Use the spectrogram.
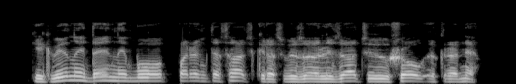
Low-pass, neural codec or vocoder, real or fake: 7.2 kHz; none; real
